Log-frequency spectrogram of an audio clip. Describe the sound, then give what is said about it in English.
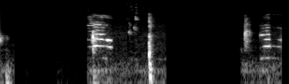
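A cat gives a couple of short, harmonic meows separated by a pause, faint and alone, with a sharp click between them. “Who's meowing? That's my cat.”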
